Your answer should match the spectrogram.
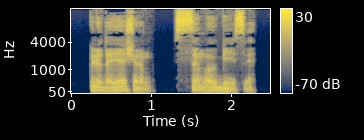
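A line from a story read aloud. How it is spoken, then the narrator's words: Scoffing snort. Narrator (Russian): хмыкнул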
